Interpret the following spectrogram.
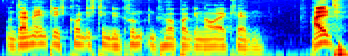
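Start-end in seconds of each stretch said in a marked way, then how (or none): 3.1-3.4 abrupt, louder and higher order; sharp command. A narrator's reading. Narrator ordering the car to stop, sharp command. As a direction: call out a sudden halt. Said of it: "befahl ich dem Auto".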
